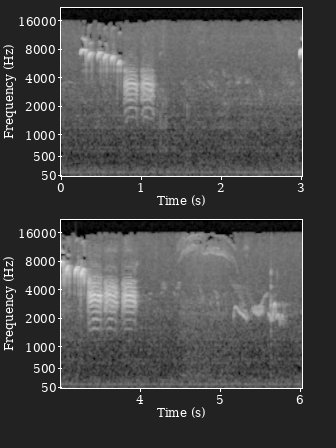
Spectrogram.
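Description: Black-capped chickadee giving its chick-a-dee call twice, played back from a recording. Each call is a few thin, high notes falling in pitch, then a run of buzzy 'dee' notes.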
